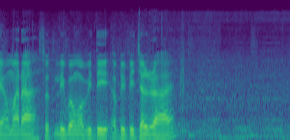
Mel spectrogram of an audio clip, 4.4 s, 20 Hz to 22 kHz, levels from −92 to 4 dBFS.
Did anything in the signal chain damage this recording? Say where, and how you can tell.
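No, there is no sign of damage from any stage of the signal chain, and the signal holds together without audible disruption anywhere along its length.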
